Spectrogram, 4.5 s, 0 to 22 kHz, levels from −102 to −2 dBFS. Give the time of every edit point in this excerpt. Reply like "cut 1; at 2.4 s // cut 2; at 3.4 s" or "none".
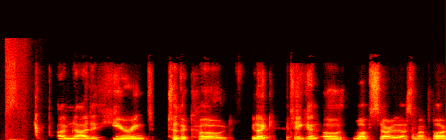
cut 1; at 1.5 s // cut 2; at 2.9 s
